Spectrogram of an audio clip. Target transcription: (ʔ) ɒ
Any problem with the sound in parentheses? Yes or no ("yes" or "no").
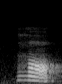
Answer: yes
